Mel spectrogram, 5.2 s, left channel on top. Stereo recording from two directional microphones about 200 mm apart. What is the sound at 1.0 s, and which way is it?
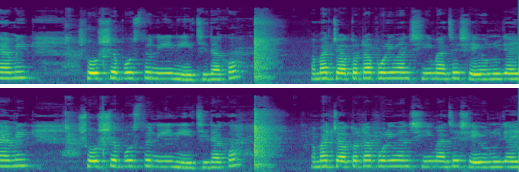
Speech, 40° left (ahead or behind).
